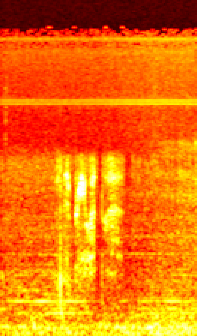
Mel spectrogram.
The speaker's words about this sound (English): Please don't whisper that Red to me.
